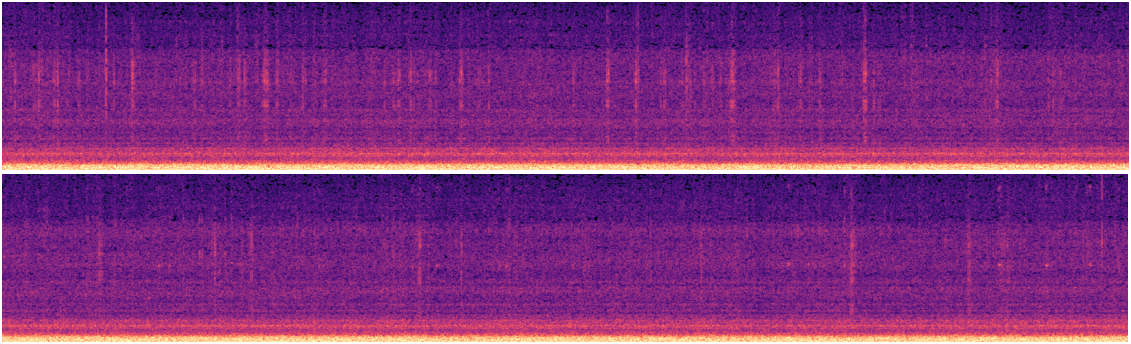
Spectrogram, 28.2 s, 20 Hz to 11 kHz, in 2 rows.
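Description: Boeing 737-800's CFM56-7B engines and the rumble of the jet rolling along the runway, heard inside the cabin by a window over the wing: a loud, steady low rumble that holds level throughout.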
